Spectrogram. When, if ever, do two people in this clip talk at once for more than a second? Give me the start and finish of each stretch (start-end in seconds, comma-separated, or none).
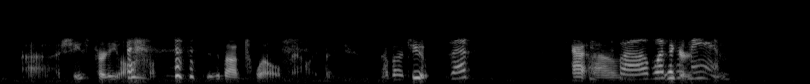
5.8-7.0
